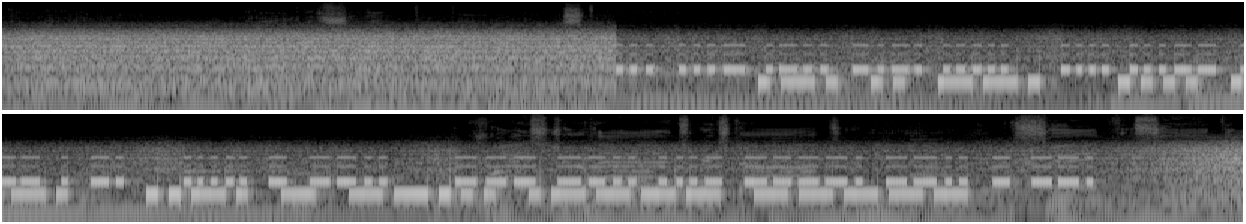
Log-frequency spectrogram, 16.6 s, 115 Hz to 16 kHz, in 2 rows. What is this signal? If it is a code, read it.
Morse code, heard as two keyed tones. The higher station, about 25 wpm, 730 Hz: SVLC5 H3MEN 5TZ OZV9ZTG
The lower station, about 16 wpm, 430 Hz: RIG HR FT710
